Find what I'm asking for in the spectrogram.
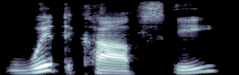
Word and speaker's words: Wittkofsky: My name is Tyler Wittkofsky. I tell people it's three words, wit, cough, and ski.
